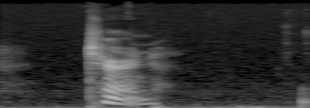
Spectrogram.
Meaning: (verb) To make a non-linear physical movement.: 1. To move about an axis through itself 2. To change the direction or orientation of, especially by rotation 3. To change one's direction of travel
- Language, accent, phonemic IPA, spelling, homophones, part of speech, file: English, General American, /tɜɹn/, turn, tern / tarn, verb / noun, En-us-turn.ogg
